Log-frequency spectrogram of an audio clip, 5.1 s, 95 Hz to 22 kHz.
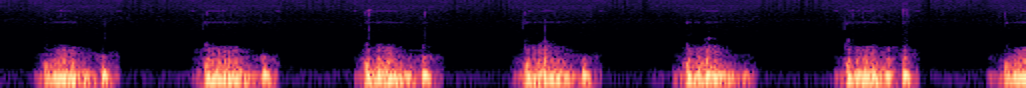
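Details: Regular heartbeat near 75 a minute with an ejection sound and a rough midsystolic murmur in each beat, typical of aortic stenosis.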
